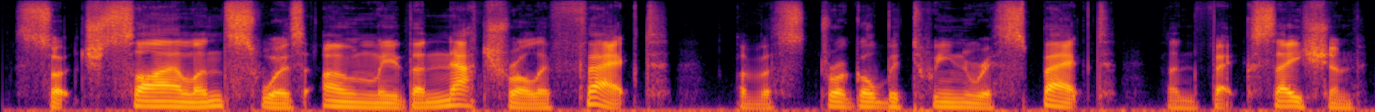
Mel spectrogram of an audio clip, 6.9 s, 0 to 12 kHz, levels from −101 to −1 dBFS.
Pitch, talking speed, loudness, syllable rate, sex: 105 Hz, 120 wpm, -22 LUFS, 4.1 syllables/s, male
